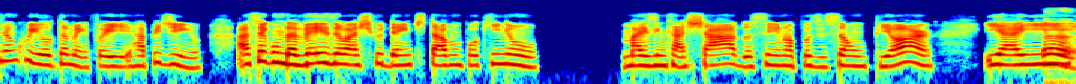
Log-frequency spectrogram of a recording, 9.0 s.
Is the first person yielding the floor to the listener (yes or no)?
no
